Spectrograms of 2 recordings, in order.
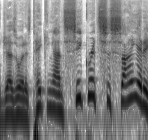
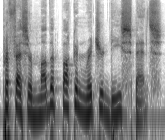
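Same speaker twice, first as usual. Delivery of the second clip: usual speaking voice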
